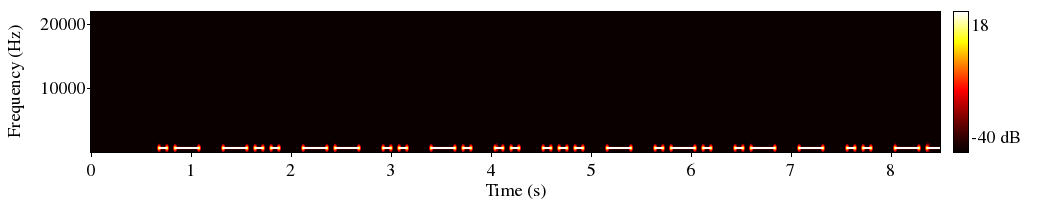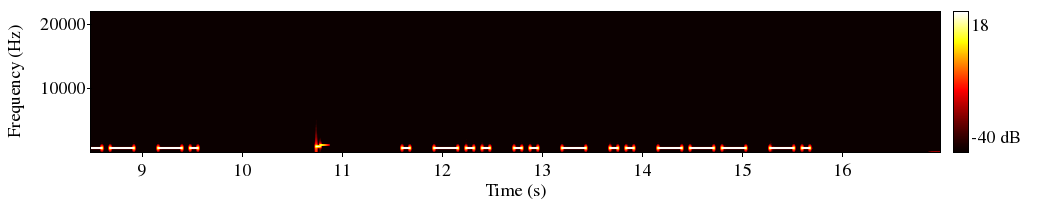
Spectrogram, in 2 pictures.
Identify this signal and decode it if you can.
Morse code, heard as a keyed tone, about 15 wpm, 700 Hz. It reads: ADMINISTRATION EDITION
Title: Sets of 5 Words - New Word Drill - 15wpm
